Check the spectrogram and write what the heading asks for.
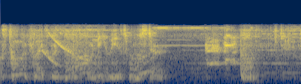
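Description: Television commercial soundtrack: a voice and cartoonish gliding vocal sounds over music, with a held steady tone a little past the middle.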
